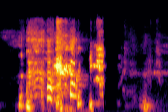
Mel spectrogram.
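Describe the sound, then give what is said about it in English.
A harsh, chesty cough from a person with a chest infection bursts out, rough and rattling for nearly a second, then a softer, shorter cough follows after a brief pause. “I know I'm coughing a lot.”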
